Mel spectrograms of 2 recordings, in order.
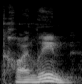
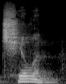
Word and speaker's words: Kylin: video we're going to be looking at ubuntu kylin now that's how most of us in the west pronounce that but um actually if you if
